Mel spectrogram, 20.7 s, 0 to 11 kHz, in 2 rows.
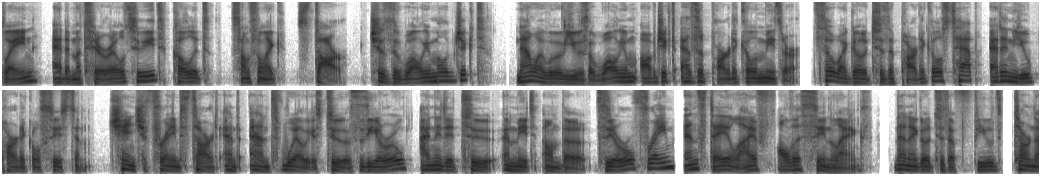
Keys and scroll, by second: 2.7 shift+s, 3.1 t, 3.3 a, 3.4 r, 3.6 Return, 13.2 0, 13.3 Return, 13.7 0, 13.8 Return, 15.6 5, 16.2 0, 17.0 Return.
